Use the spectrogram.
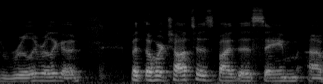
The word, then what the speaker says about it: horchata: english lessons too because the h is silent in spanish what's what's in horchata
